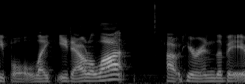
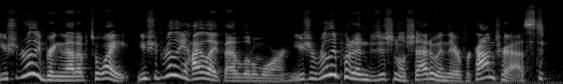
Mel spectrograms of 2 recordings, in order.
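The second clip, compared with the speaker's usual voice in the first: gently scolding, correcting, pitched-up admonishing tone; 6 semitones higher than usual. Imitating own voice as painters imagine it: imitating own admonishing voice. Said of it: "you should hear my voice admonishing you".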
